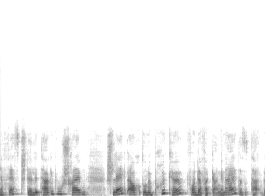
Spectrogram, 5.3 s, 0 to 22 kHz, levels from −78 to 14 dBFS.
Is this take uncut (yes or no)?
no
